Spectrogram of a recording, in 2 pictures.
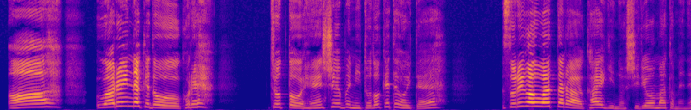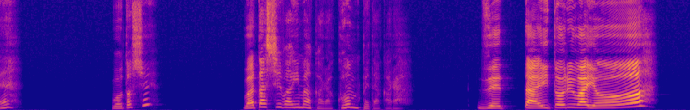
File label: female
